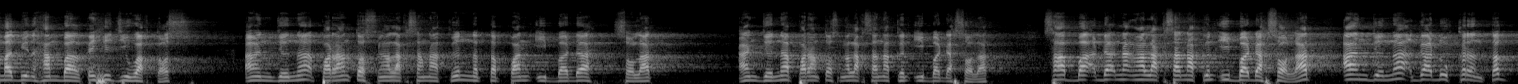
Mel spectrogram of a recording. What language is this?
Indonesian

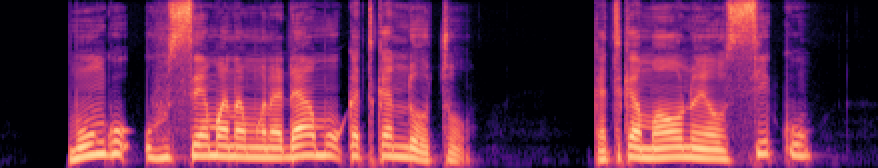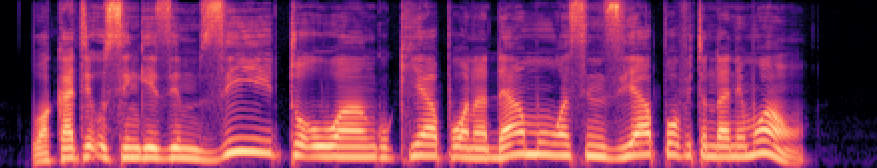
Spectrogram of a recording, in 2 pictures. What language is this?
Swahili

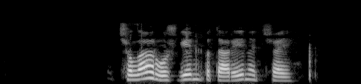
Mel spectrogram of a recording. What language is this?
Mari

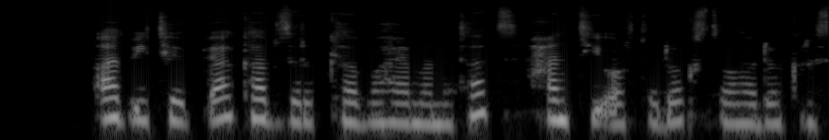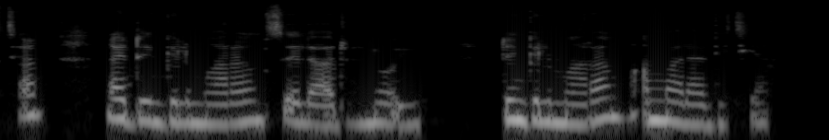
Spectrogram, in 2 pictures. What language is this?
Tigrinya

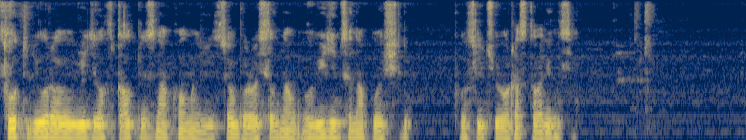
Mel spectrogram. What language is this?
Russian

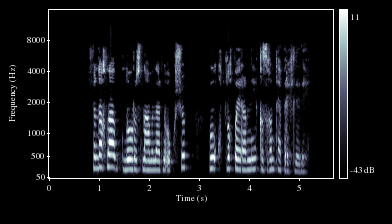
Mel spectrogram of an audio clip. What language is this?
Uyghur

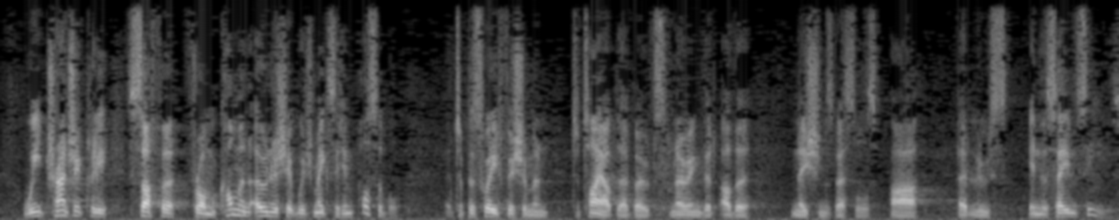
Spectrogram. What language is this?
English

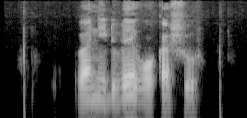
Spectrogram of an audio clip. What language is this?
Taita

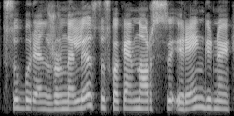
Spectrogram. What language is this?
Lithuanian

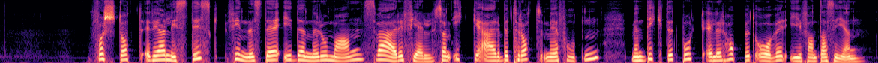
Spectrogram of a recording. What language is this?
Norwegian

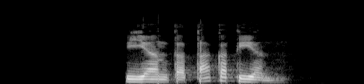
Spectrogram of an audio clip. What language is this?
Santiago del Estero Quichua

